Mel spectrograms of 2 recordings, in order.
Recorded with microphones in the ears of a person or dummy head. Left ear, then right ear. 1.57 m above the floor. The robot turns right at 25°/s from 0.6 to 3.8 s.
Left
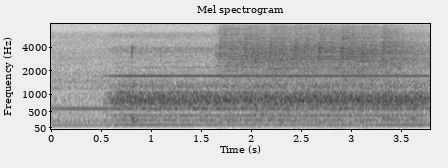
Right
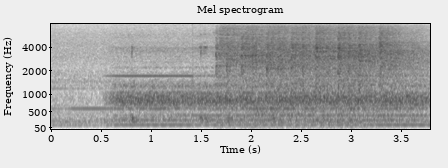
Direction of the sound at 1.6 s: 135° right.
